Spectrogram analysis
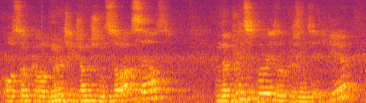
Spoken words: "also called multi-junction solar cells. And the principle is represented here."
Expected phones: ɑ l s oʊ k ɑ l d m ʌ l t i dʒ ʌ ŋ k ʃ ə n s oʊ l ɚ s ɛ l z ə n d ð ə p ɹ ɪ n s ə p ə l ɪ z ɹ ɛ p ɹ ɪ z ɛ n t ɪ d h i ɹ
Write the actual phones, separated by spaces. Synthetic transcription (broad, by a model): ɑ l s oʊ k ɑ l d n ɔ t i dʒ ʌ ŋ k ʃ ə n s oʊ ɚ s ɛ l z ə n ð ə p ɹ ɪ n s ə p ə l ɪ z ɹ ɛ p ɹ ɪ z ɛ n t ɪ d h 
